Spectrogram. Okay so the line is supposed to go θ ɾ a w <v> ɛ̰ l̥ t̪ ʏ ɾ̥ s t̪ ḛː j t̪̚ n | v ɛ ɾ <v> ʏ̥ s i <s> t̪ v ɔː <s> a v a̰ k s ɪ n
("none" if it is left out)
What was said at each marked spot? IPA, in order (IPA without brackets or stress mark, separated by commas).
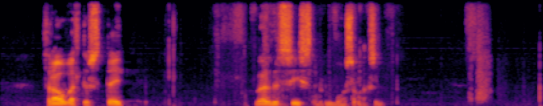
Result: v, ð, s, s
